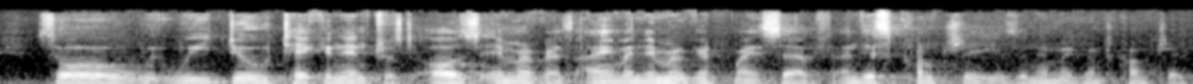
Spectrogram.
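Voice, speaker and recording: A man at a medium pitch speaks at a fairly quick pace with hardly any pauses and ordinary pitch variation, with audible room echo. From Ireland. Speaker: government representative for the Irish abroad. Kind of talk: formal welcome speech.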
